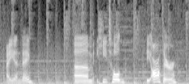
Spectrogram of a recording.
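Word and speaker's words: Allende: the name Carlos aende spelled Al l l n d alende but I'm trying to pronounce it aende um he told the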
